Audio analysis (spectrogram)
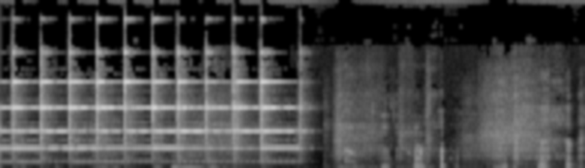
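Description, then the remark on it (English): A bicycle bell rings loud in a rapid run of about nine bright dings over two seconds, its tone hanging in the air as a person starts talking. “Did you not hear me ringing the bell?”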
